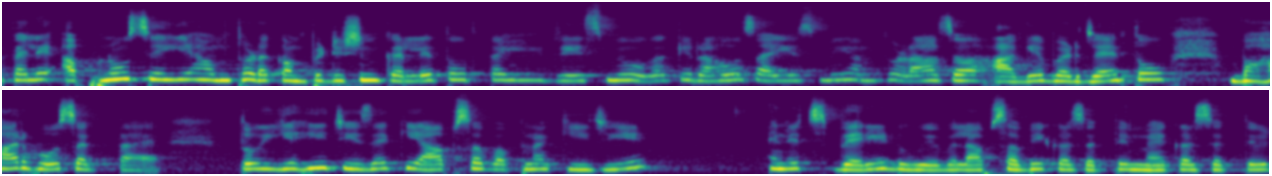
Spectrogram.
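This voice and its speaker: A young woman from Haryana, talking very fast in a casual interview and slipping English phrases in as she speaks. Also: on the high side, warm tone. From Haryana, India. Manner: talks very fast; mixes English phrases into Hindi. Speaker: successful exam candidate being interviewed.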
